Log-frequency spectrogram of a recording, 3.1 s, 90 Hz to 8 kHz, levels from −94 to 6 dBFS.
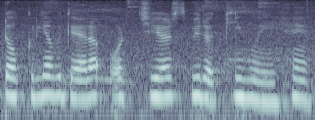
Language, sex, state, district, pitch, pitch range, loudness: Hindi, female, Punjab, Pathankot, 215 Hz, 200-220 Hz, -16 LUFS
